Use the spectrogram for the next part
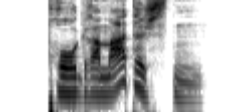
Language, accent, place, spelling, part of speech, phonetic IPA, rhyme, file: German, Germany, Berlin, programmatischsten, adjective, [pʁoɡʁaˈmaːtɪʃstn̩], -aːtɪʃstn̩, De-programmatischsten.ogg
- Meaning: 1. superlative degree of programmatisch 2. inflection of programmatisch: strong genitive masculine/neuter singular superlative degree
